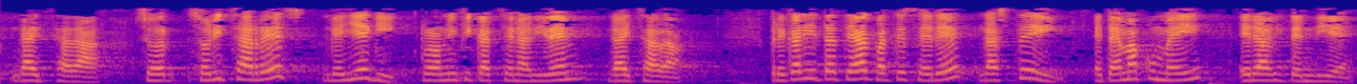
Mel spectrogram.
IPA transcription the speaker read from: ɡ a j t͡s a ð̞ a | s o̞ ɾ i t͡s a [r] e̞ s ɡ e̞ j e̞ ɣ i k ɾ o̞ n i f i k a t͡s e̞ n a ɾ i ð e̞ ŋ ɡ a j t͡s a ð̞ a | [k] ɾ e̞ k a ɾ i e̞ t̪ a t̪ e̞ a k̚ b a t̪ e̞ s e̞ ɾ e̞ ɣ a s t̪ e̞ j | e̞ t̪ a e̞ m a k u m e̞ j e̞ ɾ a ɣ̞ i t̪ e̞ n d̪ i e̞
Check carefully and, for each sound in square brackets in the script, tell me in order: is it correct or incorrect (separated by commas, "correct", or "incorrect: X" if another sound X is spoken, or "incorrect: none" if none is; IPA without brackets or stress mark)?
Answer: correct, incorrect: p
